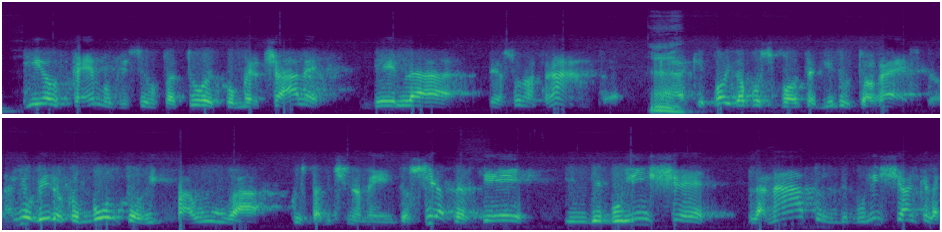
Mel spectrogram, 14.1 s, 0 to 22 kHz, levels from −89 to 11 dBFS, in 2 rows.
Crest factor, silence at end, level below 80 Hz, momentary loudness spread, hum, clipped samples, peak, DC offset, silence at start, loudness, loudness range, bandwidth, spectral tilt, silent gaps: 20 dB; 0 s; -66 dBFS; 11 LU; none; under 0.1%; -4 dBFS; under 0.1%; 0.15 s; -22 LUFS; 3 LU; 14 kHz; -5.5 dB/octave; none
